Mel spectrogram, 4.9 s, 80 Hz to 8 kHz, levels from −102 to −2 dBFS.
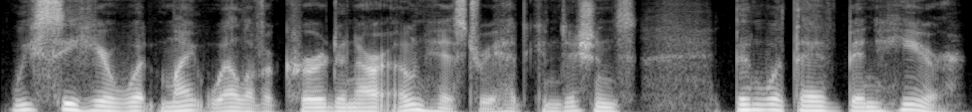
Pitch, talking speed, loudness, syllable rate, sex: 110 Hz, 245 wpm, -17 LUFS, 6.5 syllables/s, male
